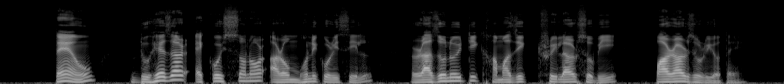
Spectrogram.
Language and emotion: Assamese, neutral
